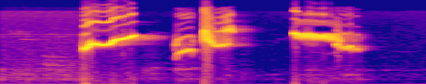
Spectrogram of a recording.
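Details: Orange-headed thrush song played as a lure to get birds singing: a long, rising whistle, then a pair of sharp slurred notes and a final wavering, descending whistle, all loud and bright.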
